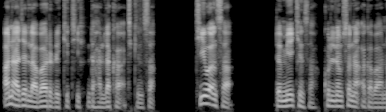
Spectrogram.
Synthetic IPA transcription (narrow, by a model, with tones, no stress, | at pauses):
ʔa˦naː˨d͡ʒɪ˦nlaː˨baː˦ɾɪ˨ɾɪ˨kʲɪ˦t͡ʃiː˦da˨ɦa˨lːɐ˦kaː˨ʔa̰˨t͡ʃɪ̥˦kʲɪ˦nsa̰˦˨ʔ | kʲiː˦wɐ˨nsa˨ʔ | dɐ˨mːeː˦kʲɪ˨nsa˨ʔkʷʊ˦lːʊ˦msʊ˦naː˨ʔa˨ɡɐ˨baː˦na˦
